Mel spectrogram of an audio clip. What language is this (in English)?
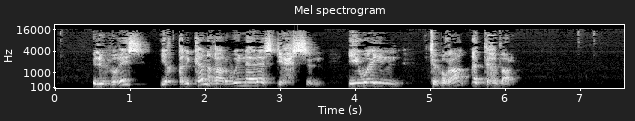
Kabyle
